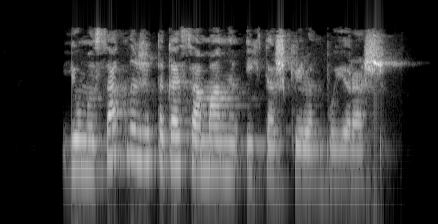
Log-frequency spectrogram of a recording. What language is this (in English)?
Mari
